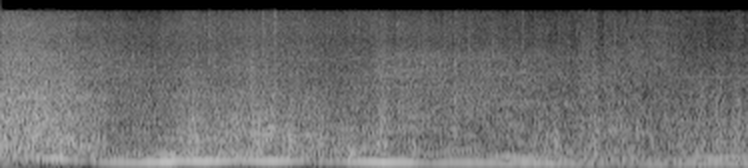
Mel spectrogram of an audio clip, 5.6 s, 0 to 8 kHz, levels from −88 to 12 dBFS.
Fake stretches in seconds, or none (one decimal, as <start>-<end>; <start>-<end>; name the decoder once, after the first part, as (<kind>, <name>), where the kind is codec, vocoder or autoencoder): 0.4-3.8 (codec, SNAC)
